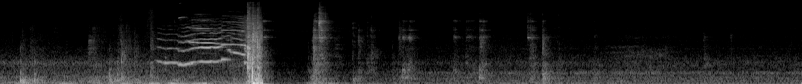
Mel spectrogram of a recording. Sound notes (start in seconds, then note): 1.2 door opens; 1.3 door closes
